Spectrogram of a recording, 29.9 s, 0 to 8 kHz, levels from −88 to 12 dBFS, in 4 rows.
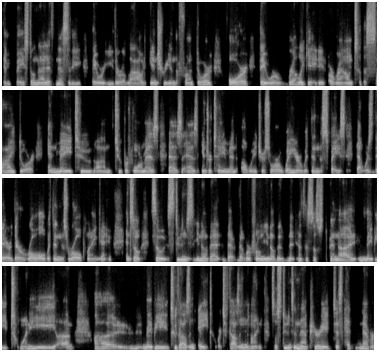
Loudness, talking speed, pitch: -23 LUFS, 180 wpm, 175 Hz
